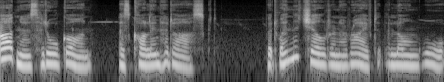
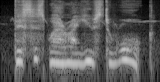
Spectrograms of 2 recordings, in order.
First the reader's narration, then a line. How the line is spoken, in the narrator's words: said Mary quietly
